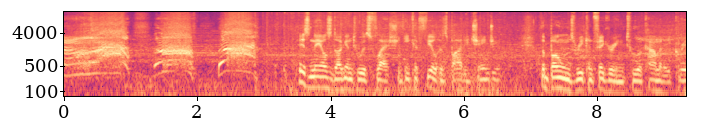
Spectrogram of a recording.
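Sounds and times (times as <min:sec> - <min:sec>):
man screaming in agony: 0:00.0 - 0:02.9, 0:08.5 - 0:09.3
speech: 0:03.5 - 0:09.3.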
